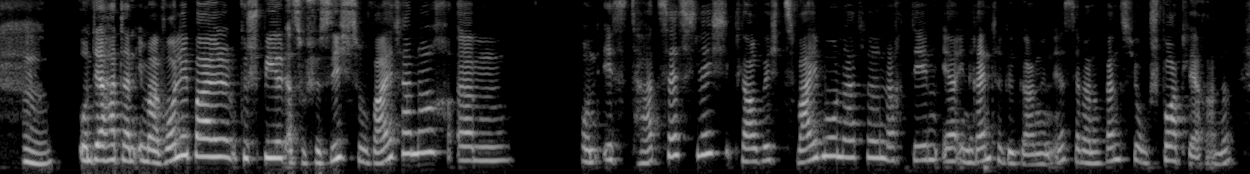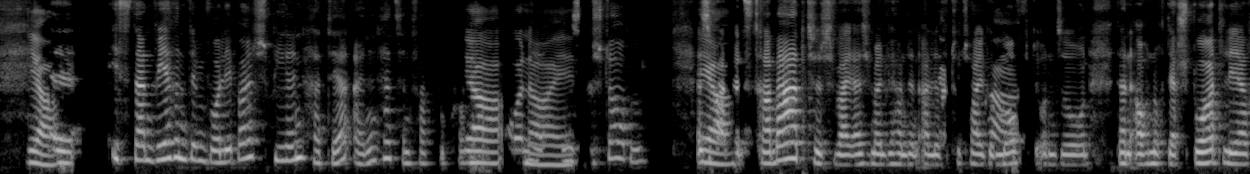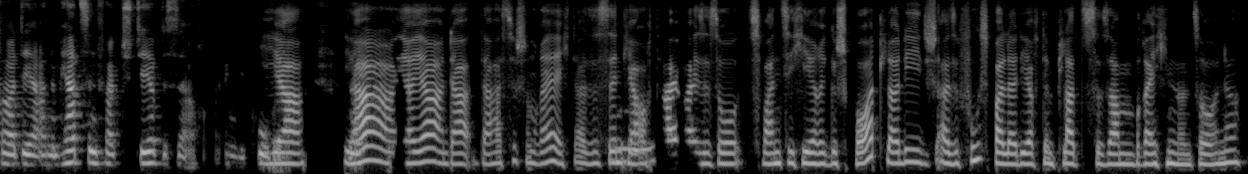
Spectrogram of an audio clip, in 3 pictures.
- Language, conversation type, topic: German, unstructured, Wie wichtig ist dir eine gesunde Ernährung im Alltag?
- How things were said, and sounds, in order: none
